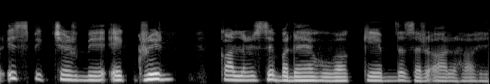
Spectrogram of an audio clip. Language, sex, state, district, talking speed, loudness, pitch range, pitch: Hindi, female, Arunachal Pradesh, Longding, 170 wpm, -19 LUFS, 175-220 Hz, 195 Hz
